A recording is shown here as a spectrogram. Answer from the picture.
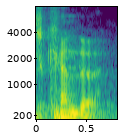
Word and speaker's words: Kenda: says how do you say that I said Kenda hmm well welcome to the greatest show on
